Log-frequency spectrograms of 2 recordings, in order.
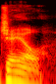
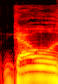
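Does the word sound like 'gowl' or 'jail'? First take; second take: jail; gowl. First: It is said as 'jail', starting with a j-sound. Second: It is read as 'gowl', rhyming with 'owl'. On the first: The speaker calls it right. "It's literally pronounced jail" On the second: The speaker calls it wrong. "my brain starts to say Gowl ... that's not how it's pronounced"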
